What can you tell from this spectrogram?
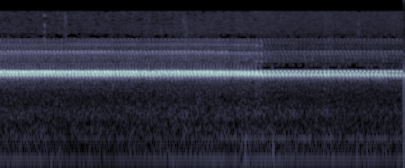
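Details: Early-spring frogs, the first visitors to a pond, calling together in a continuous shrill trilled drone that holds steady for the whole stretch, recorded on a phone with some low background hum.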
